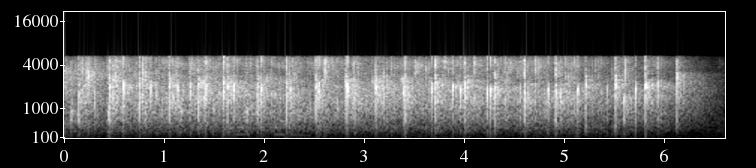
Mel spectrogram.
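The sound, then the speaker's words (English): A crowd at a town hall applauds steadily for the activists and workers who put together a vigil on January 1st. Dense overlapping claps hold an even, loud level for several seconds before tapering off at the end. “First, a big round of applause for all of the activists and workers and strugglers for justice that put together the vigil on January the 1st.”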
